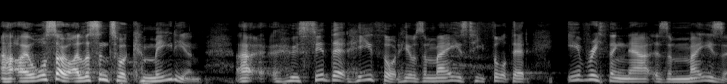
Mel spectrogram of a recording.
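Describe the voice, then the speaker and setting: A man with a fairly high pitch. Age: 40s. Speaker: preacher. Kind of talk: sermon. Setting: church. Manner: halting.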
